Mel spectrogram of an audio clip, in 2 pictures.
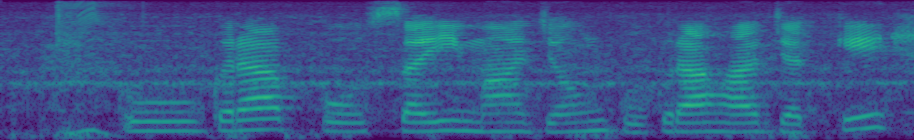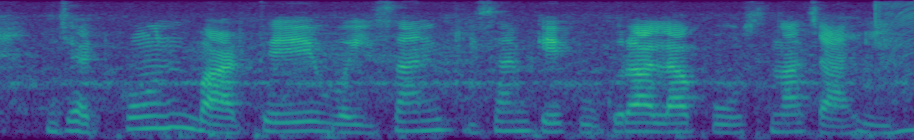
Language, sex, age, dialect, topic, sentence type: Chhattisgarhi, female, 18-24, Western/Budati/Khatahi, agriculture, statement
